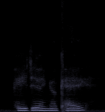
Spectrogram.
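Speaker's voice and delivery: very hushed, said right under the breath. Voicing a character holding a creature's face and asking about it: very under her breath. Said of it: "very under, under her breath".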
